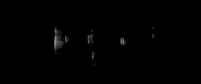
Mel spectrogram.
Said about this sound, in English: What if we turn the rest of the episode into ASMR of you chewing that mm. fucking bread? Can you hear it? Does it sound really bad? Open your mouth a little bit.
